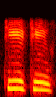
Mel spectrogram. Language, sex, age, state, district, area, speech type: Kashmiri, female, 18-30, Jammu and Kashmir, Kulgam, rural, conversation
